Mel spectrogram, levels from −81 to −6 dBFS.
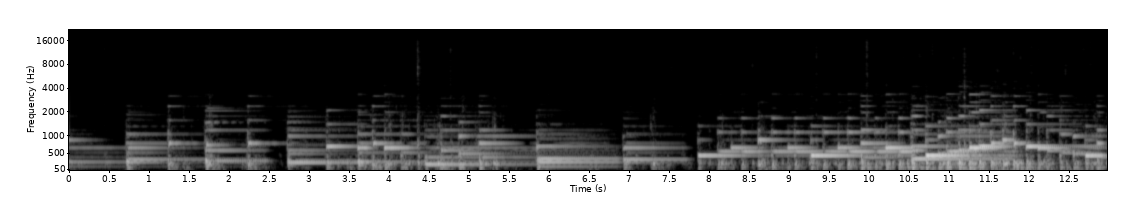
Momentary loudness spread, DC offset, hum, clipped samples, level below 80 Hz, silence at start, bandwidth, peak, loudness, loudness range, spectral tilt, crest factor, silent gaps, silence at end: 15 LU; under 0.1%; none; under 0.1%; -58 dBFS; 0 s; 13 kHz; -12 dBFS; -32 LUFS; 9 LU; -9 dB/octave; 20 dB; none; 0 s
